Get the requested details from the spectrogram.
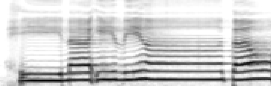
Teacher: Berikutnya ada ikhfa hakiki aqrab, karena tanwin kasrah menghadapi huruf ta. Cara bacanya tanwin disamarkan ke ta disertai dengung.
